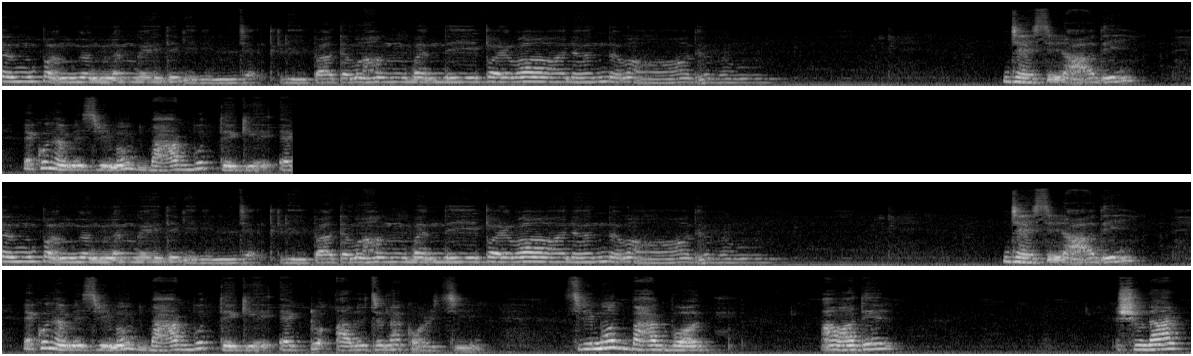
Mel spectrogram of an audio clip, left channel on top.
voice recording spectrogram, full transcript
पङ्गुं लङ्घयति गिरिं यत्कृपातमहं वन्दे परमानन्दमाधवम्। जय श्री राधे। এখন আমি শ্রীমদ্ ভাগবত থেকে একটু আলোচনা করছি। শ্রীমদ্ ভাগবত আমাদের শোনার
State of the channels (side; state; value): left; drops out; at 14.8 s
